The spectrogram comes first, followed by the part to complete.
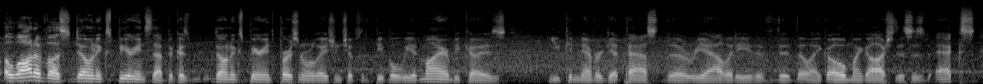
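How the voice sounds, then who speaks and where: A man's voice: lowish voice, slight background noise. A man hosting a gaming video, chatting casually and rambling with joking asides while he plays.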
